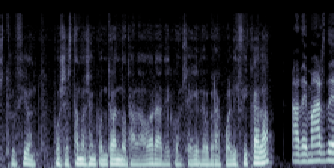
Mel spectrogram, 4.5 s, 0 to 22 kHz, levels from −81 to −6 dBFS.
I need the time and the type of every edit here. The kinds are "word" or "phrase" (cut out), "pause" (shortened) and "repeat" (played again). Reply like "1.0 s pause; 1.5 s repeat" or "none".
1.7 s word; 2.6 s word

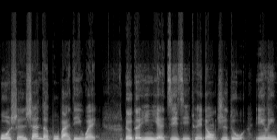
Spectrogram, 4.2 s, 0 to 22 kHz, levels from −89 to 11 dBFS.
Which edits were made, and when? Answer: 3.2 s word

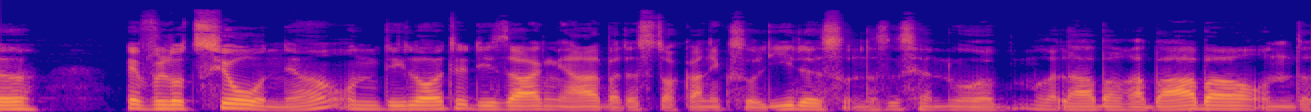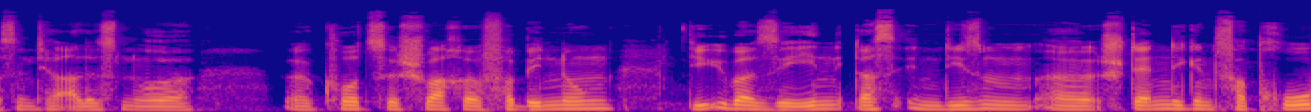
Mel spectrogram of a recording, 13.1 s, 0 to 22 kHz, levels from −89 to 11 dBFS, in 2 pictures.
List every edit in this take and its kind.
10.8 s word

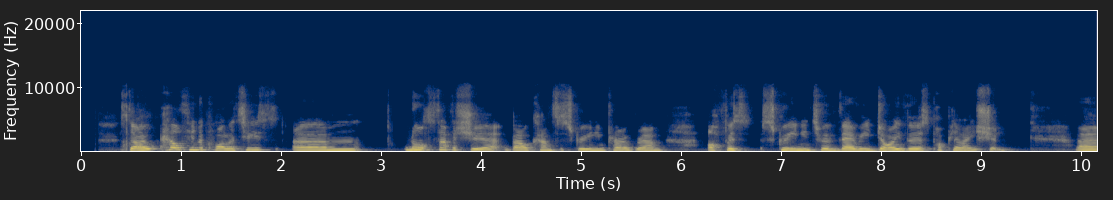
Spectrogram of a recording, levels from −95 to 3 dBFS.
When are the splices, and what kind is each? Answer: none

